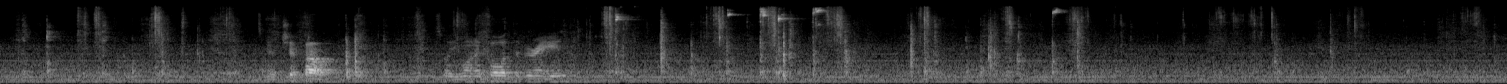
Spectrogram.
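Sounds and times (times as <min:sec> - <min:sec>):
drawknife shaving wood: 0:00.0 - 0:05.1, 0:07.0 - 0:07.3, 0:12.0 - 0:15.0.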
